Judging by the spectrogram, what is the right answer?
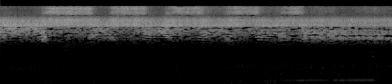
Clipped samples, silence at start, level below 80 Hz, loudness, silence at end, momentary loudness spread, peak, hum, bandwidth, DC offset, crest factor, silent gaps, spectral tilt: under 0.1%; 0 s; -84 dBFS; -16 LUFS; 0 s; 5 LU; -4 dBFS; none; 16.5 kHz; under 0.1%; 16 dB; none; 6.5 dB/octave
